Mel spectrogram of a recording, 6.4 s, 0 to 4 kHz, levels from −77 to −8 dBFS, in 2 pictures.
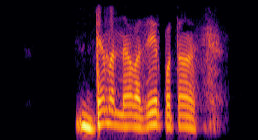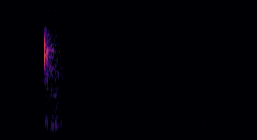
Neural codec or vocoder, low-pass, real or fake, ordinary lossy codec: none; 3.6 kHz; real; AAC, 16 kbps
